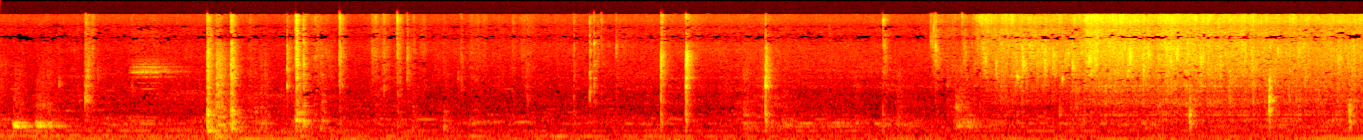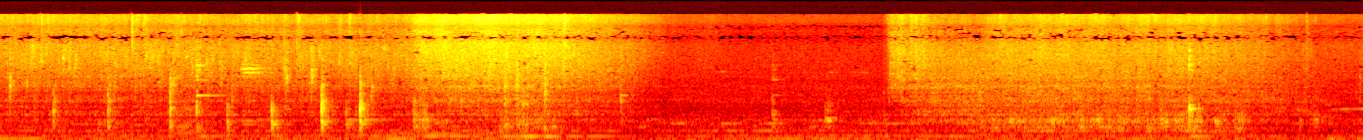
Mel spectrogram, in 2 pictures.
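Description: Whole spices and chopped onion frying in hot oil in a steel pot, with a steady sizzling hiss that starts about ten seconds in, drops away for a couple of seconds near the end, then comes back. Before the sizzle, and now and then through it, a wooden spoon and a glass bowl knock and clink against the pot.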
